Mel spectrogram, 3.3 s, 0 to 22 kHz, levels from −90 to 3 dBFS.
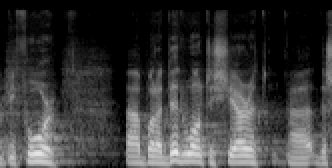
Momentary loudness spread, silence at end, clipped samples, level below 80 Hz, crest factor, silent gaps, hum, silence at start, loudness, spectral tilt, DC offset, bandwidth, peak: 15 LU; 0 s; under 0.1%; -76 dBFS; 16 dB; none; none; 0 s; -17 LUFS; -7 dB/octave; under 0.1%; 8.8 kHz; -2 dBFS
